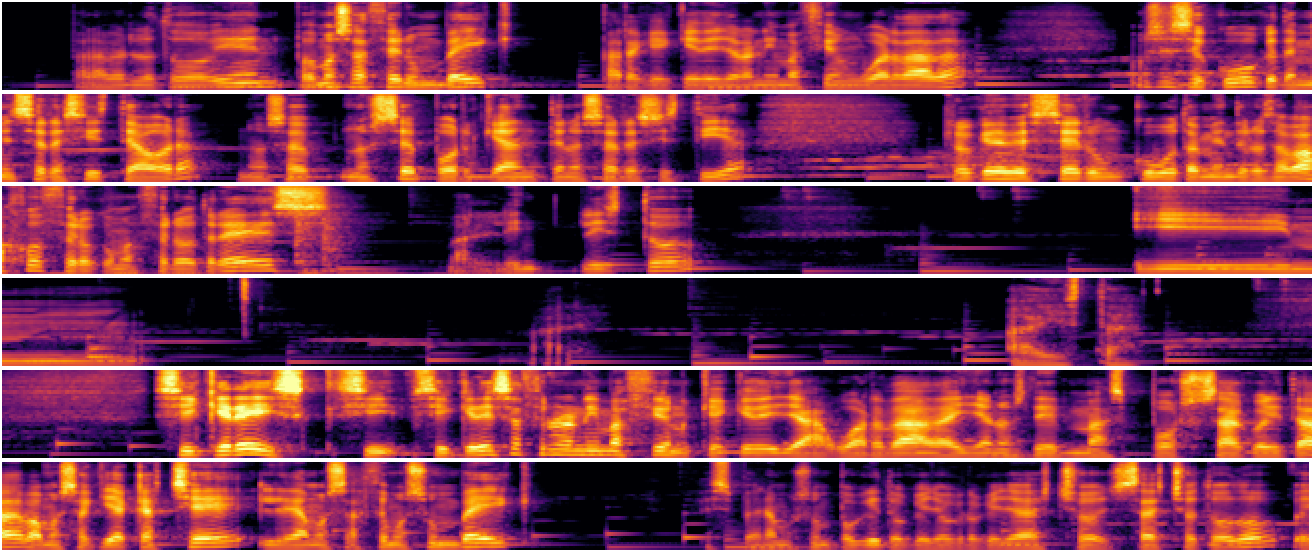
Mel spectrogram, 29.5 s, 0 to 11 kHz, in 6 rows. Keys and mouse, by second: 6.2 click, 7.3 right click, 8.8-11.5 drag, 12.7 click, 13.6-17.3 drag, 19.4 click, 21.1 click, 21.6 click, 24.7 click, 25.9 click.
